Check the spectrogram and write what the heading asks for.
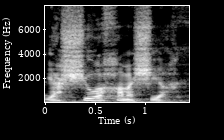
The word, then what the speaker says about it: Yeshua HaMashiach: jews okay hear this jesus christ in hebrew is literally said as yahshua hamashiach which literally means salvation king oh if you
